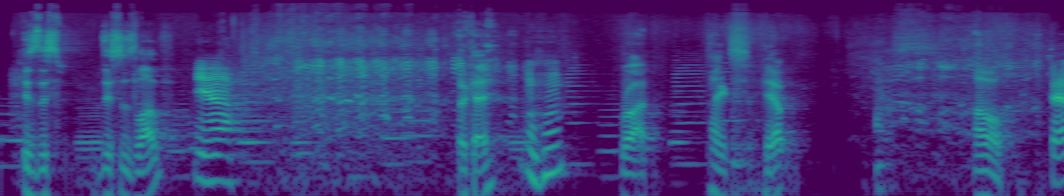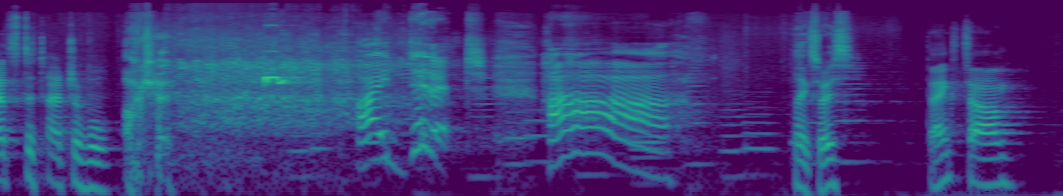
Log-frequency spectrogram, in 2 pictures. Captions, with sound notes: Is this... This is love? Yeah. OK. Right. Mm-hm. Thanks. Yep. Oh. That's detachable. OK. (BLOWS WHISTLE) I did it. Ha-ha! Thanks, Rhys. Thanks, Tom.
